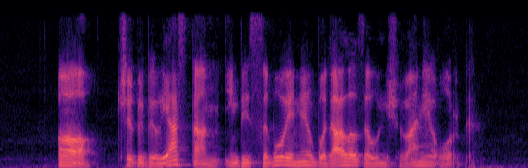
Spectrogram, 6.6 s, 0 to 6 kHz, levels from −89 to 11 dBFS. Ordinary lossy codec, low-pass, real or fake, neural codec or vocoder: none; 5.4 kHz; fake; codec, 44.1 kHz, 2.6 kbps, SNAC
